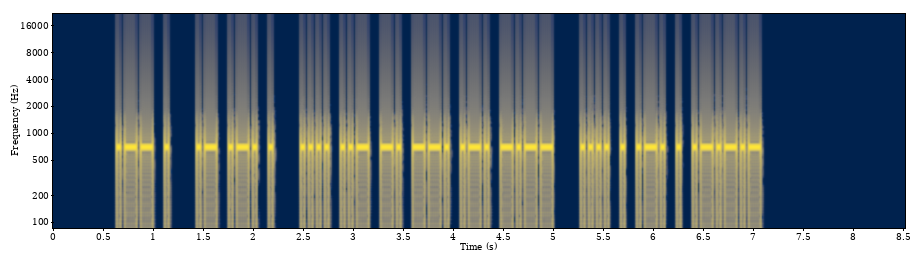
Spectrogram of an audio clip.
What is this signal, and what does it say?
Morse code, heard as a keyed tone, about 30 wpm, 700 Hz. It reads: WE ARE HUNGRY HERE.
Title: Sentences from Top 1400 Words 30wpm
